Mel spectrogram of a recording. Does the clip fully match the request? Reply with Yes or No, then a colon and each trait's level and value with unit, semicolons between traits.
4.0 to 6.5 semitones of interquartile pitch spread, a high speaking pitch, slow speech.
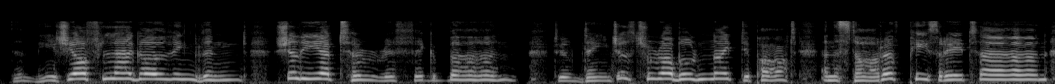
Yes: average, 4.7 semitones; high, 210 Hz; slow, 115 wpm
